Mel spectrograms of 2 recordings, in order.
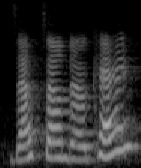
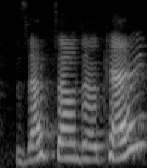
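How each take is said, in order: The two takes are said the same way.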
